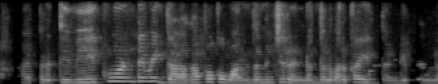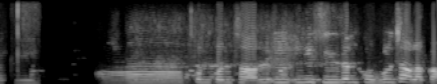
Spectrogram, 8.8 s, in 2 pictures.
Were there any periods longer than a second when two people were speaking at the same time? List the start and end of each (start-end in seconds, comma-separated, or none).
none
